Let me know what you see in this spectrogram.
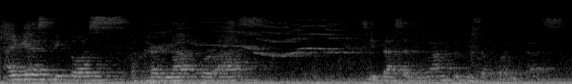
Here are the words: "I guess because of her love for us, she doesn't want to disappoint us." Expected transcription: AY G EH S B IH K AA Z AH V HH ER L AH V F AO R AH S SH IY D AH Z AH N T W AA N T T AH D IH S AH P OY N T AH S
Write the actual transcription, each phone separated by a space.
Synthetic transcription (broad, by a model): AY G EH S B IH K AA S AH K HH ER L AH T F AO R AH S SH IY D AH S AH N T W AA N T T AH D IH S AH P OY N T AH S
